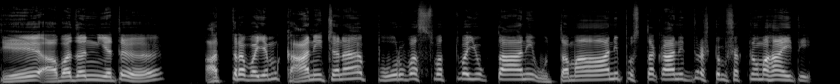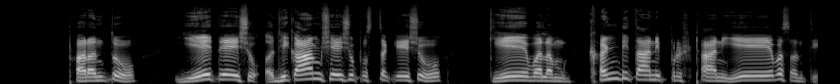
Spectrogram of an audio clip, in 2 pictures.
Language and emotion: Sanskrit, angry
